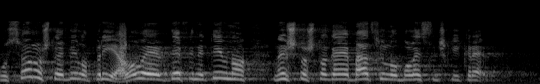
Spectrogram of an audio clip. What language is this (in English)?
Croatian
